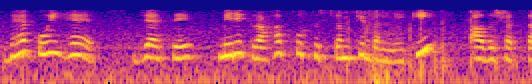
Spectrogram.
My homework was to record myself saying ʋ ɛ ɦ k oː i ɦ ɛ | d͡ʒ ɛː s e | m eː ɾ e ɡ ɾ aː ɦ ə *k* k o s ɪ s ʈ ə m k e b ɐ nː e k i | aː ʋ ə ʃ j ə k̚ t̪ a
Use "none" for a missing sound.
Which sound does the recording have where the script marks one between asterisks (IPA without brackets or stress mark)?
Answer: k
